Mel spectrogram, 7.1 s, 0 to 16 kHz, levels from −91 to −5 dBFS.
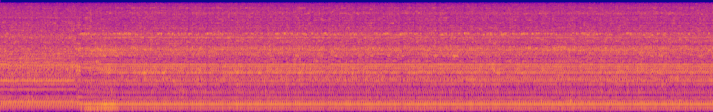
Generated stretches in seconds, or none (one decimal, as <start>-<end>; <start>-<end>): none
